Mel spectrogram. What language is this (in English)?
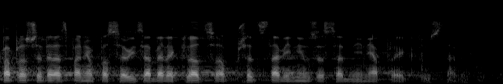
Polish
